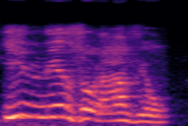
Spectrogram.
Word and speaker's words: inexorável: não muda algo permanente inexorável Essa palavra não tem um x com som de KS kse não é pelo maluco beleza é um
